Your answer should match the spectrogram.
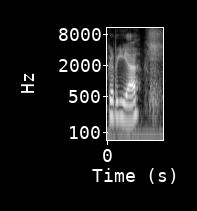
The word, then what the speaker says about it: guerrilla: And they would employ gorilla, so, or I suppose technically it's pronounced guerrilla, so guerrilla tactics by demonstrating in public, putting on performances, and placing posters and flyers in public locations.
